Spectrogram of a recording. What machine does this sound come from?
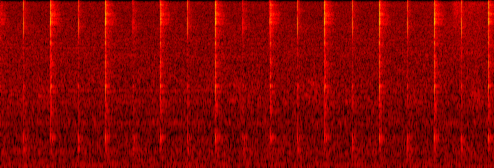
valve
